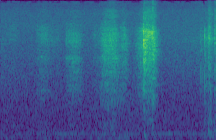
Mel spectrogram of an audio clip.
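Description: Faint rustle of an art card being slid out of a steelbook case, a few soft brushes about a second in.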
